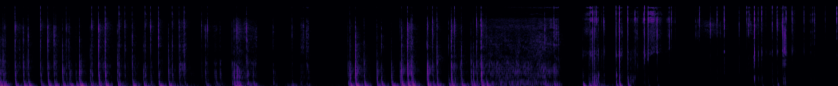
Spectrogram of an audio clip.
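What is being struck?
Plastic game case.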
